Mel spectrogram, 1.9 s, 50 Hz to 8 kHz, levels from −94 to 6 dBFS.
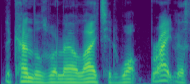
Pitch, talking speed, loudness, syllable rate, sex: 125 Hz, 190 wpm, -19 LUFS, 6.1 syllables/s, male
